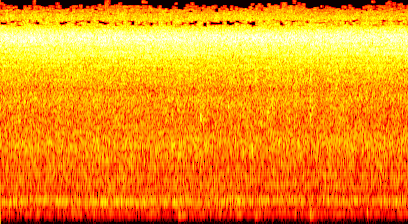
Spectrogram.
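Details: Continuous buzzing of Japanese honey bees fanning on a hot day: a level hum with brief rising blips from individual bees over a steady hiss.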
